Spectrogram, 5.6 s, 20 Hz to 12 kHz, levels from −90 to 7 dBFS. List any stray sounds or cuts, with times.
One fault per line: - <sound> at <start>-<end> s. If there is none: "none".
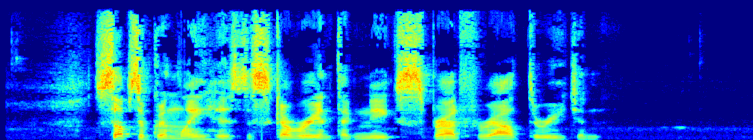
none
